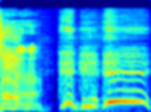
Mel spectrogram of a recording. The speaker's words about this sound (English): That, is that him breathing or was that the cue for him to breathe? I think that was the cue. Yeah. No, that was him breathing. Was it? Him going, yeah, trying to breathe.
